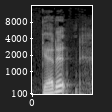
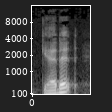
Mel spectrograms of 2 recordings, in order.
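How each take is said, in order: No difference in how they are said.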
